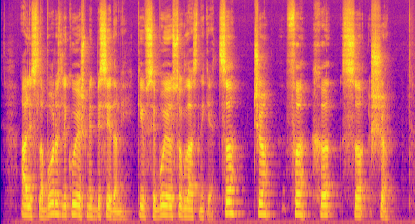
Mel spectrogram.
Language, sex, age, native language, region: Slovenian, male, 50-59, Slovenian, Savinja region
